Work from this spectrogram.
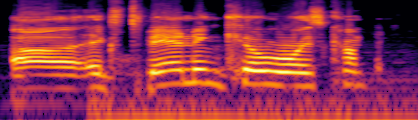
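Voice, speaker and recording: A man chats as a player in a tabletop game, informal and a little hesitant. His slightly high voice sounds a bit away from the mic, with faint music behind. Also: steady tone, moderate pace, a bit bright, clean tone, no room sound, recorded from a distance, poor audio. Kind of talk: casual tabletop roleplay chat.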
